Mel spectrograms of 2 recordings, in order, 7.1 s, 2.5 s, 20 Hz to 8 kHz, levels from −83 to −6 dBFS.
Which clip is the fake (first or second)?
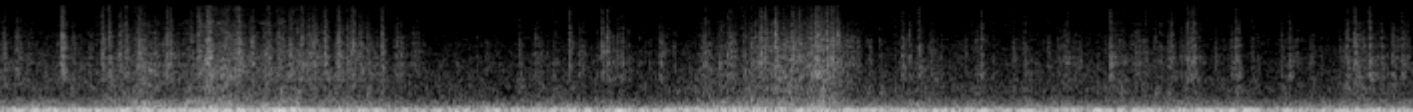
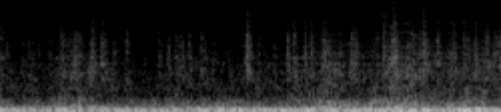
second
